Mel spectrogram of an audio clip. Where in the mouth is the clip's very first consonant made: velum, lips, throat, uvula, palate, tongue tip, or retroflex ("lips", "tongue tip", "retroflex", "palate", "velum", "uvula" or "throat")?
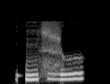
throat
